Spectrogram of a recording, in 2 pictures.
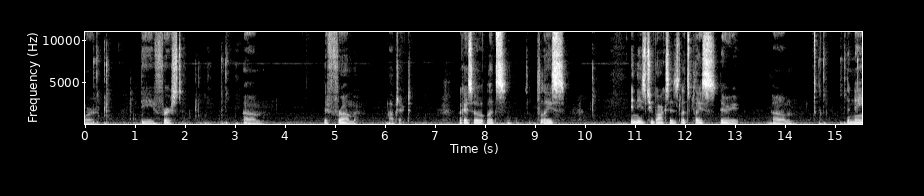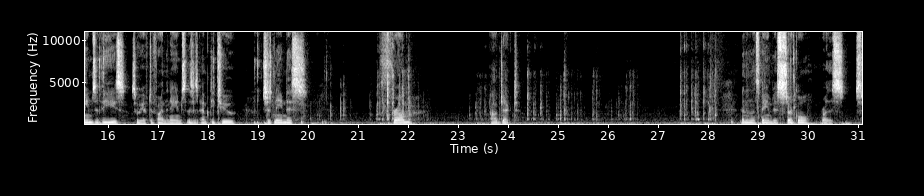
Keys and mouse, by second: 1.0 a, 2.7-4.4 drag, 14.6-17.7 drag, 17.7 g, 18.9-20.7 drag, 25.2 BackSpace, 25.3 BackSpace.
